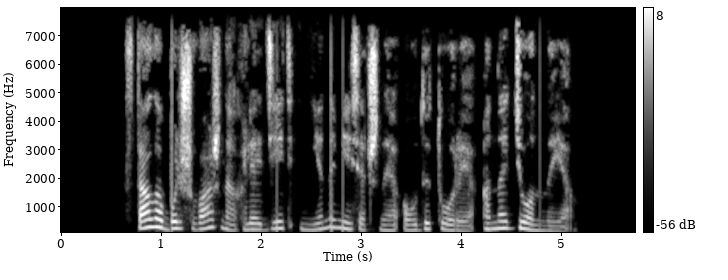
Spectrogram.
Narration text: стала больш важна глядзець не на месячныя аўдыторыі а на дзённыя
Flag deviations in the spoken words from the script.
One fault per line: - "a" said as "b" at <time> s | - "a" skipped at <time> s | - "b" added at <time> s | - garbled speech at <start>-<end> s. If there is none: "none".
none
